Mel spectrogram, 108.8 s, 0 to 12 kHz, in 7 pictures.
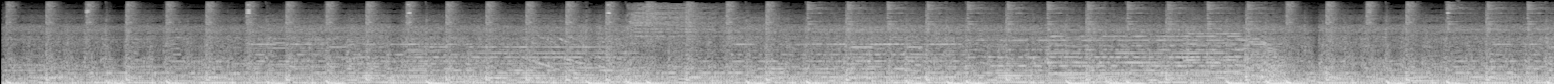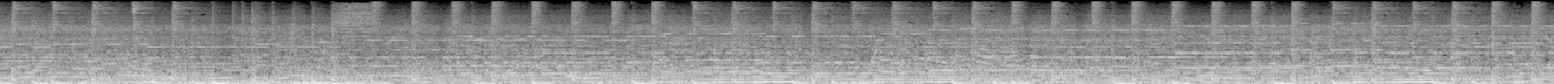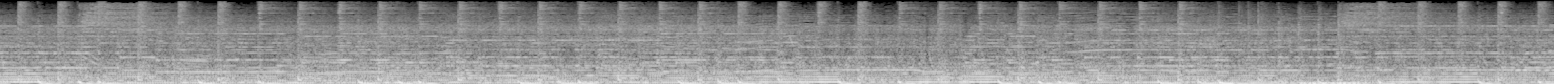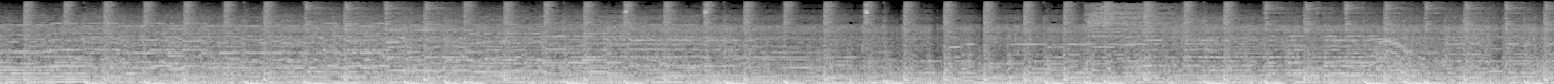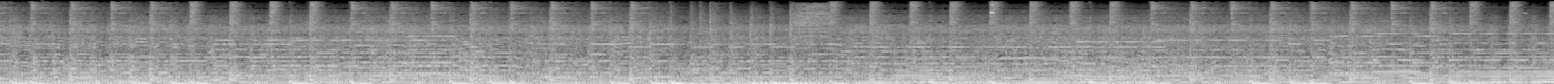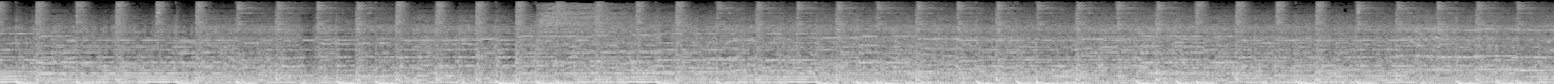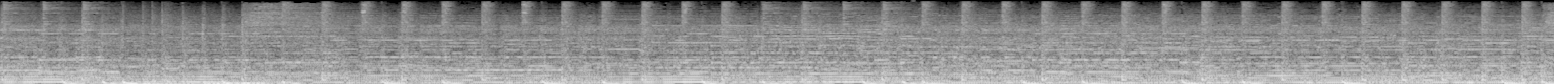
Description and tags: Purple Rock Loop
Sounds like a 60's Rock group. I did the bass sequence with Hydrogen drum software and samples from my Yamaha PSR 463. Loops nicely.
Guitar, Loop, Purple, tempo, fast, BPM, Bass, up, Retro, up-tempo, 150, Synth, Rock, Organ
